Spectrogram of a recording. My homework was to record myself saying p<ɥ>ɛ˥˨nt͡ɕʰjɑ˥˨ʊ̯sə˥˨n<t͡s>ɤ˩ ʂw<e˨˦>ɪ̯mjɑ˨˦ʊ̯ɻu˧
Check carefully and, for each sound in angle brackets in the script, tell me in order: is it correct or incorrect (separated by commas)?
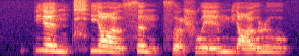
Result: incorrect, correct, correct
